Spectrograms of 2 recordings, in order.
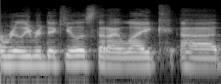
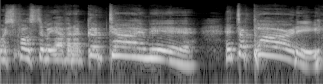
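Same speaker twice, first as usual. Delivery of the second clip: high, over-the-top shouting, coming apart; 9 semitones higher than usual. Retelling a movie scene where a character starts shouting at a party: imitating someone shouting. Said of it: "he starts shouting".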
